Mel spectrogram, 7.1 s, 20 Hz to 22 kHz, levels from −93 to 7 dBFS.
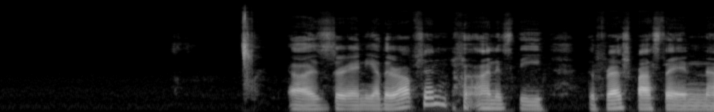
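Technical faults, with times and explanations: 2.92–5.49 s, automatic gain rising: the level climbs by about 5 dB over roughly two and a half seconds as the automatic gain control, having judged the input too quiet, steadily raises its gain. Because the gain acts on the whole signal, the speech and the background noise floor swell together rather than the speech alone getting louder, and the slow ramp is heard as a gradual lift in loudness and room noise instead of a step.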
